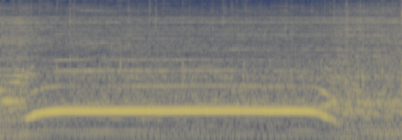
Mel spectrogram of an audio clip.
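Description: A single voice holds one long high note for about a second and a half, sliding up into it and dropping off at the end. It rises over worship music and the sound of a large congregation.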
